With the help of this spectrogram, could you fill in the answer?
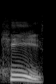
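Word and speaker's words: Quay: How do you spell it? QAY. Key, sorry.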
